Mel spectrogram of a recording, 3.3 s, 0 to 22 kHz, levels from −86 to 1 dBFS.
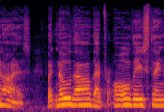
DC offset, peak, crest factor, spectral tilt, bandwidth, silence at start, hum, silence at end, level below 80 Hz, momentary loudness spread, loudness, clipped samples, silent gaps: under 0.1%; -8 dBFS; 14 dB; -6 dB/octave; 19 kHz; 0 s; none; 0 s; -58 dBFS; 12 LU; -21 LUFS; under 0.1%; none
